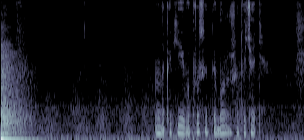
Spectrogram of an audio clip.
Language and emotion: Russian, neutral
